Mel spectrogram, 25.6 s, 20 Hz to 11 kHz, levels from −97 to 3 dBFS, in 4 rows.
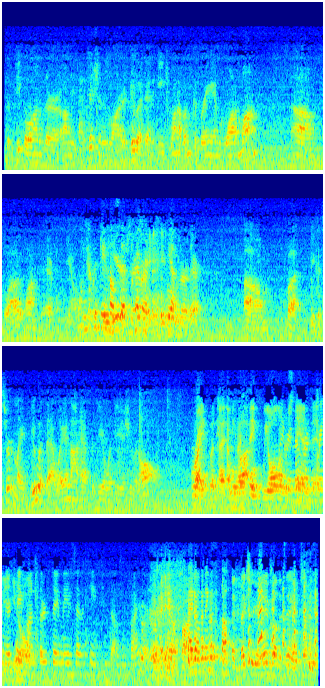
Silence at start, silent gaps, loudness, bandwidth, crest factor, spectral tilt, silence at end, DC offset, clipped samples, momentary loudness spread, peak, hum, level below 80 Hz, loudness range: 0.05 s; none; -25 LUFS; 7.4 kHz; 20 dB; -7 dB/octave; 0.05 s; under 0.1%; under 0.1%; 15 LU; -4 dBFS; none; -44 dBFS; 8 LU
